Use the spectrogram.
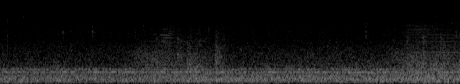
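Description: Steady rain falls in the video game Kenshi, a dense continuous hiss of drops at an even level throughout, with no voices.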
